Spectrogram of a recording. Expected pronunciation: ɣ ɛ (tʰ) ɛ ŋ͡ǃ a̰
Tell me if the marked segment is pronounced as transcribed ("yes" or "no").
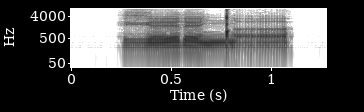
no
